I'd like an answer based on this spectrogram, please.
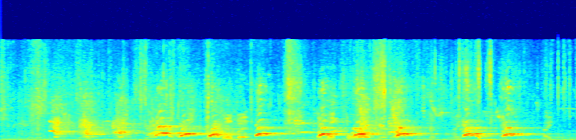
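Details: Young Patterdale Terriers at evening rat work in a puppy pen give a steady series of sharp, high yips roughly every half second, climbing in intensity, while people talk underneath.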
